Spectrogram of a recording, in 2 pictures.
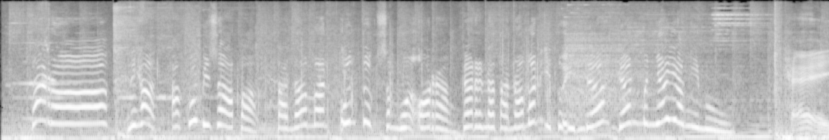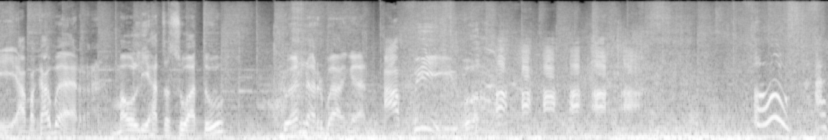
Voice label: Bahasa Indo Youtube Content; 123Go Trends Indonesia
